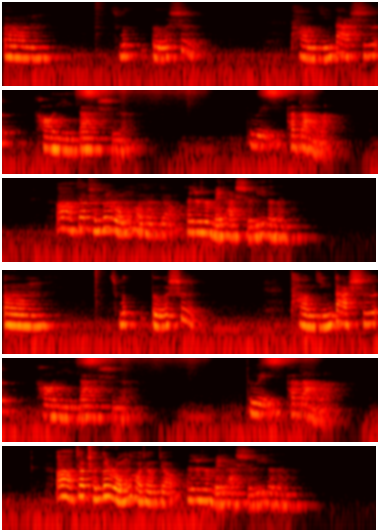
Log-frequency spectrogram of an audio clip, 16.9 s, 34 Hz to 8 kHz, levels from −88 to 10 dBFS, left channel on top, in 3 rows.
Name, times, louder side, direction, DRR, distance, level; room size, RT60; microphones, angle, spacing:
voice 1, 0.0-0.8 1.4-3.5 3.8-4.0 4.3-5.8 8.4-8.5 9.3-9.8 12.1-14.0, right 5 dB, 70° right, 0.3 m, -40 dB
voice 2, 6.2-7.6 9.9-10.5 14.0-15.5, left 3 dB, 30° left, 0.5 m, -42 dB
sound 1, 6.7-8.8 9.4-10.3, left 5 dB, 60° left, 0.8 m, -33 dB
6.0 x 2.4 x 3.2 m
head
